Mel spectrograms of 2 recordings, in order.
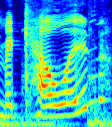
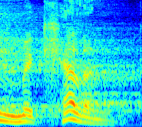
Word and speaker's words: McKellen: No, I said it rhymes with Helen. It's not Ian McKellen.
